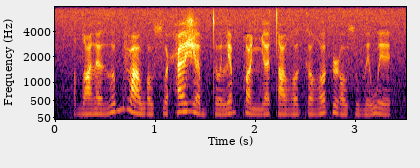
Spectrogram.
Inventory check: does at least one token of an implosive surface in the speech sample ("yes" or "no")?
no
